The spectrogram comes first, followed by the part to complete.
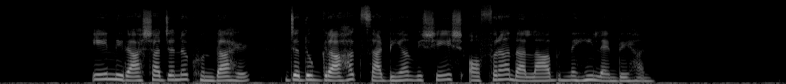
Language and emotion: Punjabi, sad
